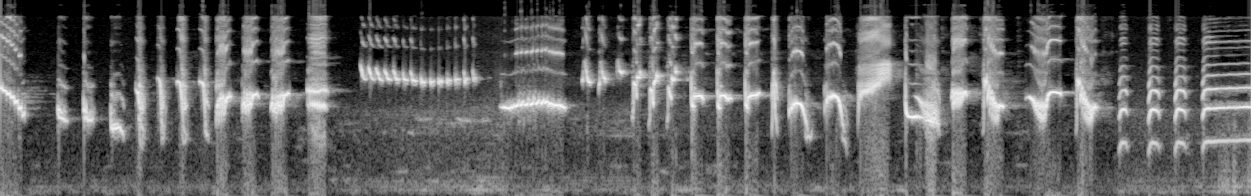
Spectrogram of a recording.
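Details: Asian pied starling training song in 'gacor' style: a fast train of sharp repeated chip notes, a buzzy trill, a long whistle, then more rapid chips and stacked tonal notes.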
